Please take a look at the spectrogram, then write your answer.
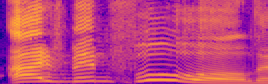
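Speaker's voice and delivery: high, drawn-out melodramatic lament; mock dismay. Tricked boy realises the promise meant nothing, mock-dramatic dismay. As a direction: wail it slowly, hammed up.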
